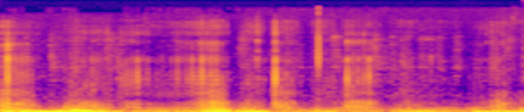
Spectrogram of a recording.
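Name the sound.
domestic cat purring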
